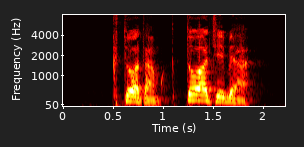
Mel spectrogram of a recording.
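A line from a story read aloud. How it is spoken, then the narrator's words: Shout. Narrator (Russian): закричал Влад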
